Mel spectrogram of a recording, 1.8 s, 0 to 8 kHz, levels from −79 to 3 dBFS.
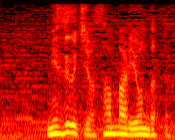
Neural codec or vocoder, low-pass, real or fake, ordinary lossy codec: none; 7.2 kHz; real; MP3, 48 kbps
